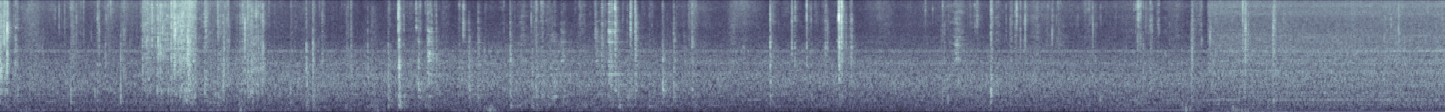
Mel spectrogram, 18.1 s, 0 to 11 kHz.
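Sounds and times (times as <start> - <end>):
steady hiss: 15.1 - 18.0.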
